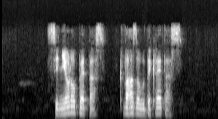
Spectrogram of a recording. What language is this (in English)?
Esperanto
